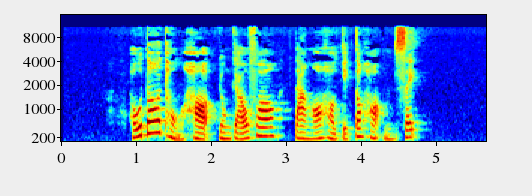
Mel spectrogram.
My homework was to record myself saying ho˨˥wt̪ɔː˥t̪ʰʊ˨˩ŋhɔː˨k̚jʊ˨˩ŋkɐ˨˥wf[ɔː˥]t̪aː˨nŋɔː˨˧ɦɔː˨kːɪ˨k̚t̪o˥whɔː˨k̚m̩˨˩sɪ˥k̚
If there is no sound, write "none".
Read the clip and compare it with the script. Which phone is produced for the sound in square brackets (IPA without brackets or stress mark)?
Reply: ɔː˥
